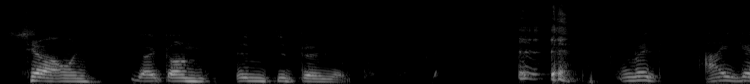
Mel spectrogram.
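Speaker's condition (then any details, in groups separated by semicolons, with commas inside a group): Cerebral palsy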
